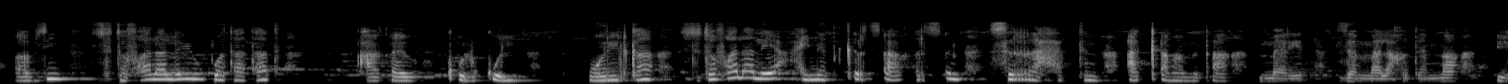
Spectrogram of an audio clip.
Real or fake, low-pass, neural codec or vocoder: real; 7.2 kHz; none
